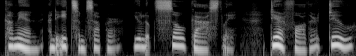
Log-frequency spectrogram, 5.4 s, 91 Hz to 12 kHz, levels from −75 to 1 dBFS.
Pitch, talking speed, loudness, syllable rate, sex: 190 Hz, 145 wpm, -23 LUFS, 3.6 syllables/s, female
